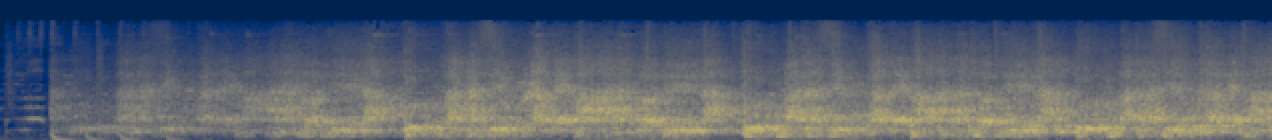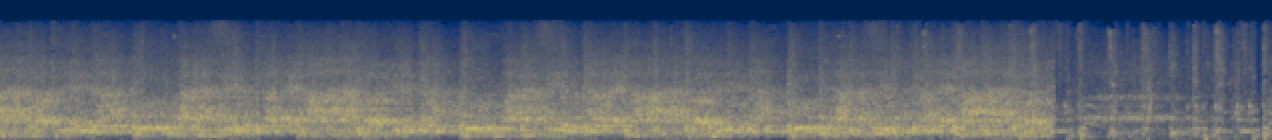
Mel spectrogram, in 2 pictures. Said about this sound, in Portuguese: Última torcida a cantar aqui é a do Vasco.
